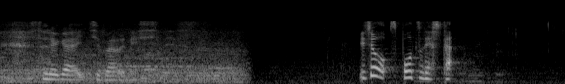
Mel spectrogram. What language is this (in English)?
Japanese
